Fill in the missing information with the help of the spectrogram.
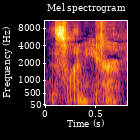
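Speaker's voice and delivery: breathy aside under her breath; whispered to self. Real, not acted. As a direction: whisper it to yourself. Muttering to herself while crafting.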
